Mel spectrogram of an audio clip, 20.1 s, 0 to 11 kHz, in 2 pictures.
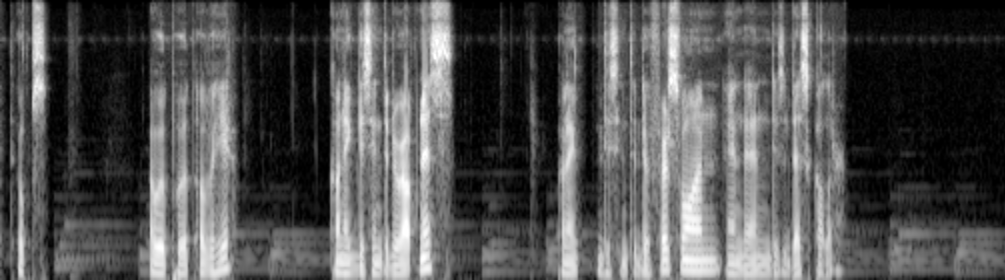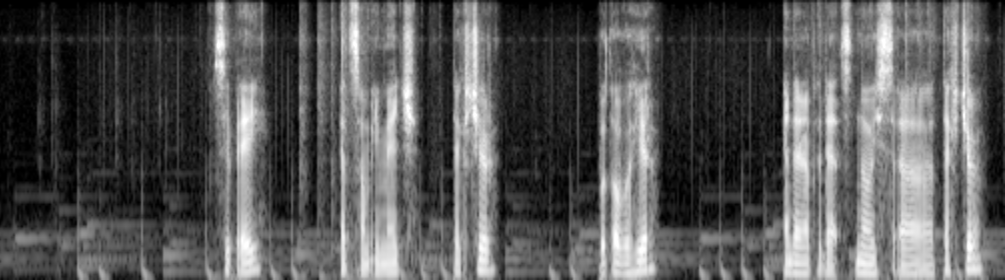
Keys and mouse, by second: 0.1 click, 0.6 x, 1.1 click, 2.6 click, 3.5 click, 5.7 click, 7.3 click, 9.2 click, 11.1 click, 11.8 click, 12.1 shift+a, 17.0 click, 18.0 shift+click, 18.2 shift+a.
